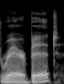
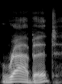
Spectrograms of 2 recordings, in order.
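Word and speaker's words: rarebit: When a small amount of cheese needed to stretch to feed many, Welsh rare bit, or rabbit, as it was often mispronounced, became a go-to meal.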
